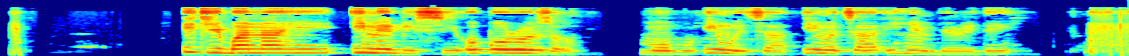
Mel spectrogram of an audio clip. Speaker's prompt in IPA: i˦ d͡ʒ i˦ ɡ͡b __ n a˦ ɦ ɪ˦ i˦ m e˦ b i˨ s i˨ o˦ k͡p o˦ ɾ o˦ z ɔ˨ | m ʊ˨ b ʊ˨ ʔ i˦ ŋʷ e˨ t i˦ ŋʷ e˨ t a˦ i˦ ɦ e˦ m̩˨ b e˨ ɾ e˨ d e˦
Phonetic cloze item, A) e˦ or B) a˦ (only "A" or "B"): B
